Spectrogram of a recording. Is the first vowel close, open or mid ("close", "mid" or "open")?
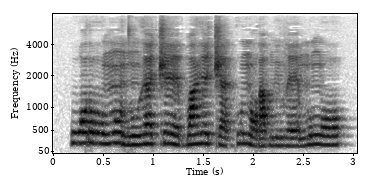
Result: mid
